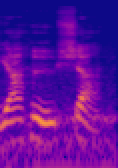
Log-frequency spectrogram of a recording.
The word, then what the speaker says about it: Yahusha: would say the the mashi the messiah's name pronounced as yahu shah is the way you would pronounce his name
